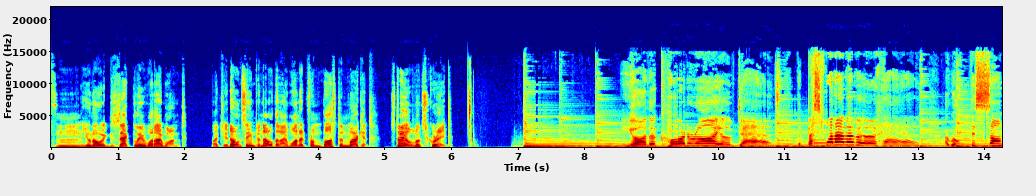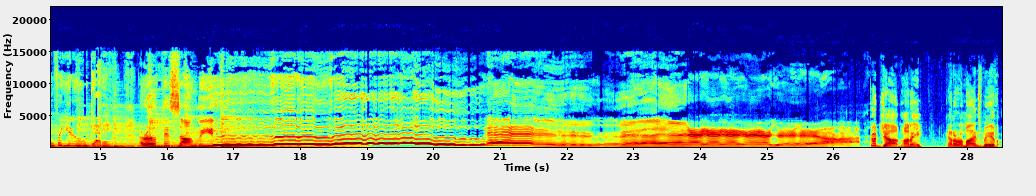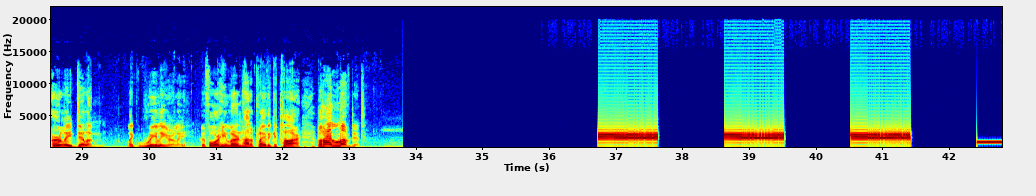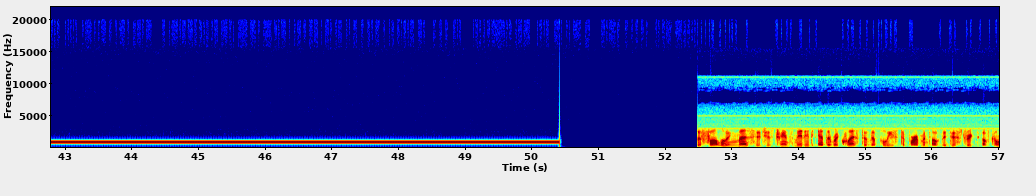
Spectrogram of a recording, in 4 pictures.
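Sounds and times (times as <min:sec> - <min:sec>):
girl singing: 0:08.6 - 0:26.2
digital data tone bursts: 0:36.8 - 0:37.6, 0:38.6 - 0:39.6, 0:40.5 - 0:41.4
two-tone attention signal: 0:36.8 - 0:37.6, 0:38.6 - 0:39.6, 0:40.5 - 0:41.4.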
